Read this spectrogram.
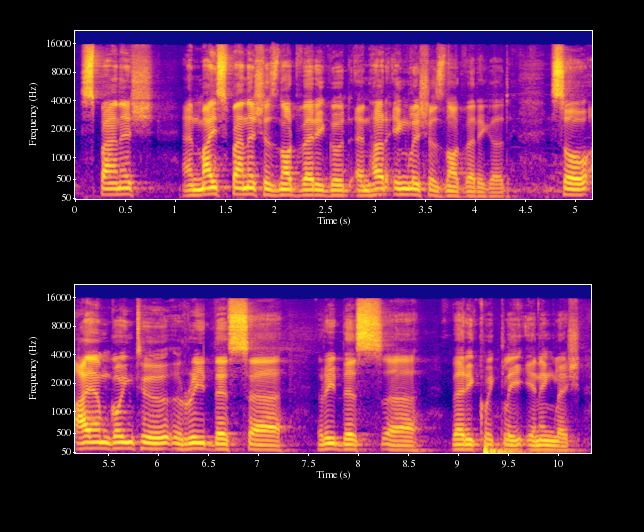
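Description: Middle aged guy talking to church from the podium, smooth clear voice, medium pitch. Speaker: church speaker. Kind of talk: addressing a congregation, reading a testimony aloud. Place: large church hall, indoors. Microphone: lectern microphone.

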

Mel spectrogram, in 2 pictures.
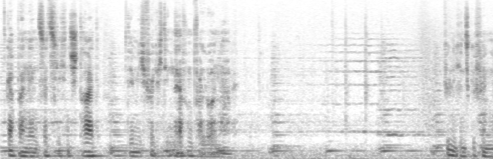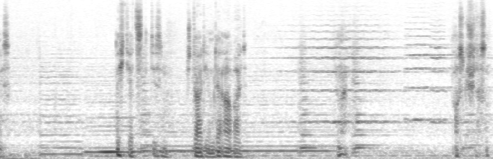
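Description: Low voiced professor in a crime radio play, desperate and insistent, music behind him. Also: male voice, fairly even intonation, moderate pace, gravelly, long pauses. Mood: shaken confession. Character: desperate, controlling professor who confesses to killing his wife.

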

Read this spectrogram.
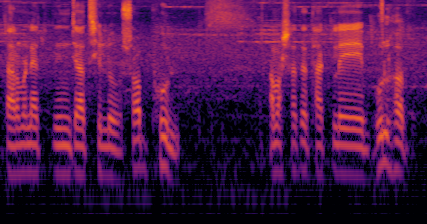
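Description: A man's voice: medium pitch, little pitch movement, normal speed, a little mellow, a little hiss or hum, lightly acted. An actor playing a devoted, impulsive young man in love, emotional and insistent, with a Bangladeshi accent. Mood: hurt, insistent. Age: young adult. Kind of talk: naturalistic short-film dialogue.

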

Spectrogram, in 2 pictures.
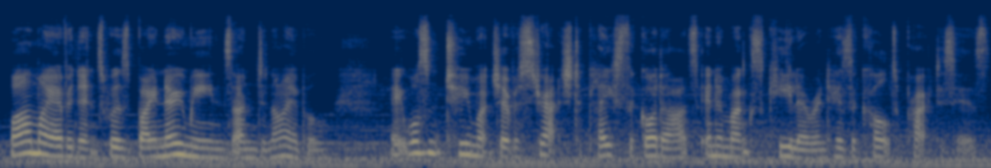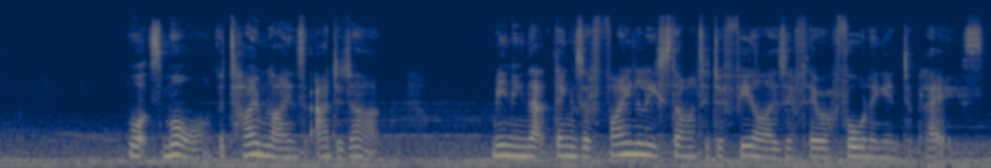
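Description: A woman narrating her own investigation in first person for an audio drama podcast, in a measured, reflective storytelling manner. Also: medium pitch. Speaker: narrator and host. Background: background music.

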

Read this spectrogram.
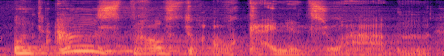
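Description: An actor playing a patient man who gently instructs a nativity play rehearsal in an audio drama. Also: mid-range voice, huge pitch swings, unhurried, full character voice. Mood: patient, instructive. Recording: long echo of a large hall.

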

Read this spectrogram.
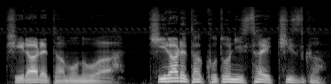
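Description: An actor playing a mysterious, fearless undead avenger in a radio drama, speaking in a grim, theatrical, archaic manner. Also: male voice, fairly low pitch, normal speed, no echo, lightly acted. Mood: grave, resolute. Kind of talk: Japanese radio drama acting.

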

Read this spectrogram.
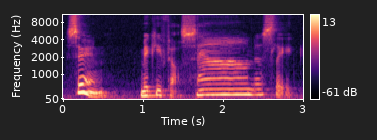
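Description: An older woman reading a children's bedtime story aloud in an expressive, deliberate way, with dramatic emphasis. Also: mid-range voice, a little hiss or hum. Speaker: storybook reader, childcare coordinator. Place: small indoor set with curtain backdrop.

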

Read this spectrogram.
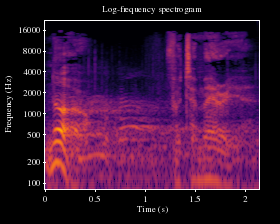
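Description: An actor playing a stern, cold special forces commander in a video game, with an authoritative, formal, clipped delivery. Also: male voice, on the low side, very animated, slow, heavily acted. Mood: cold, controlled. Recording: echoey stone hall, background noise.

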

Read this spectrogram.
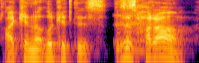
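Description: A man's voice: medium pitch, fairly quick, a little hiss or hum. Young man with playfully pious manner. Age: young adult. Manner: mock-pious, hesitant repetition. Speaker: guest on a livestream. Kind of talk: casual joking livestream chat. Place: small room at home, video call.

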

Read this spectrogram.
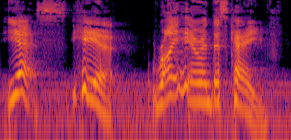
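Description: A man's voice: very high voice, wildly swooping pitch, takes it slowly, sharp tone, a little hiss or hum, pitched above the performer's own voice, full character voice. A man voicing a small, determined female pony leader in a storybook, speaking firmly and urgently. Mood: firm, resolute.

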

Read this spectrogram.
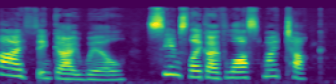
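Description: A woman's voice: high-pitched, sing-song, measured pace, sharp tone, no room sound, pitched above the performer's own voice, exaggerated voice. A woman voicing an elderly grandmother who speaks in old sailor's sayings. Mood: weary. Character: elderly grandmother, salty seafaring talk.

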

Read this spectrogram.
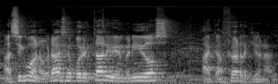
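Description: A man's voice: fairly high pitch, lively intonation, fast talker. A man with an Argentine accent presenting a TV talk show informally. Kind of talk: informal programme introduction. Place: small TV studio. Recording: loud music behind.

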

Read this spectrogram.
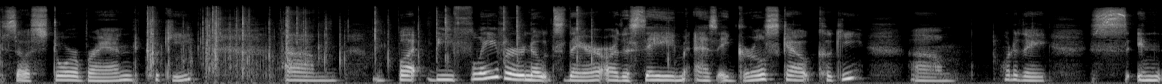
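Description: A woman in her thirties from the United States, chatting softly in an ASMR grocery haul in her home kitchen. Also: medium pitch, slight background noise. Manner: soft-spoken, chatty, laughs often. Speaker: ASMR creator.

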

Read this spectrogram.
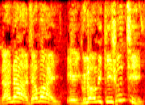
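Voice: high voice, sing-song, quick pace, no echo, distant mic. A performer voicing an overbearing older father-in-law who lectures reproachfully in a comedy cartoon.

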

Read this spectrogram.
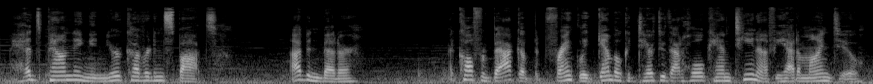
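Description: A woman's voice: fairly low pitch, moderate pace, soft background music, lightly acted. A woman playing a wry, battered police officer in a video game, sounding weary and in pain. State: pained, woozy.

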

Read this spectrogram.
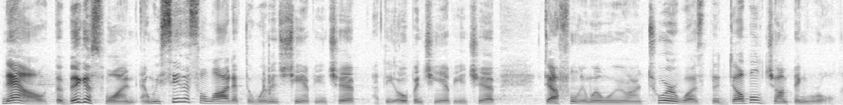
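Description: A woman's voice: fairly low pitch, animated, a little fast. Middle-aged woman hosting a bowling lesson. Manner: explains step by step, asks guiding questions. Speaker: bowling instructor and host. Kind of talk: instructional chat. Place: bowling center, seated at a table.

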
